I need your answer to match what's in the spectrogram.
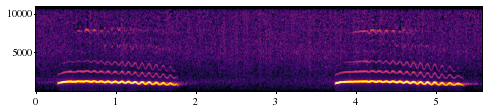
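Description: northern saw-whet owl call

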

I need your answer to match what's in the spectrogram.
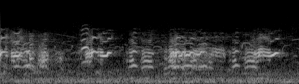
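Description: pink-footed geese honking

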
